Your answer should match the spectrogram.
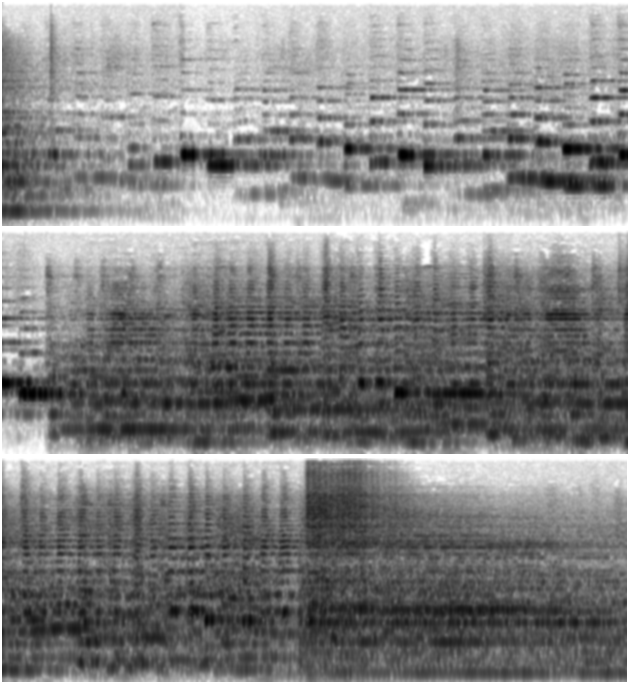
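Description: Rock band and orchestra playing live. A sparse line of single notes runs for about the first six seconds, then the full band and orchestra come in together, with a crash and a held low chord a few seconds before the end.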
